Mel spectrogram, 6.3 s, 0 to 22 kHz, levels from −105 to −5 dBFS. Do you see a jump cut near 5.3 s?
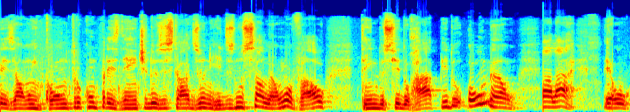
yes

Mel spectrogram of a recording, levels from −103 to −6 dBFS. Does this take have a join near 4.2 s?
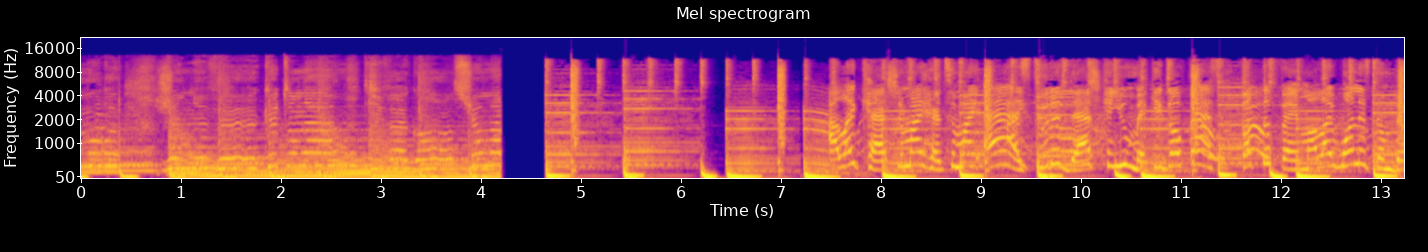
yes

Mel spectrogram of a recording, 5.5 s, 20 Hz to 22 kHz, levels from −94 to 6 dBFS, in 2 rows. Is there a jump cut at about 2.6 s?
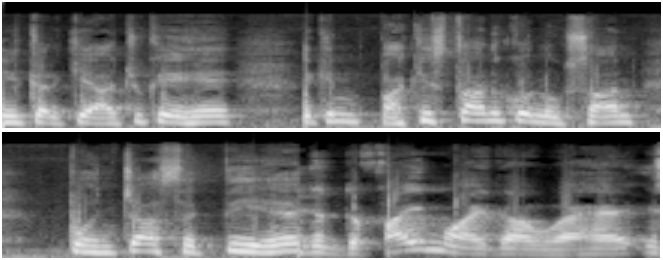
no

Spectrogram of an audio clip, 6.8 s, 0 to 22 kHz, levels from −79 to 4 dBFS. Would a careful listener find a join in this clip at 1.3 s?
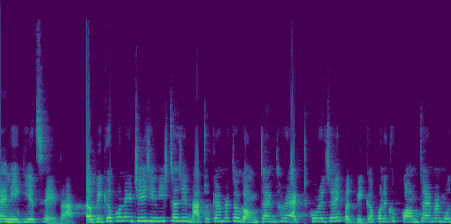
yes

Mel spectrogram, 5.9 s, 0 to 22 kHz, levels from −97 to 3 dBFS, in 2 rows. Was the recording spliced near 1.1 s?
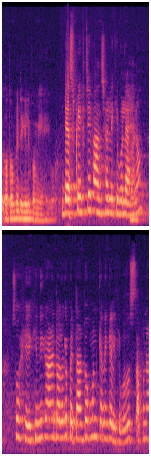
yes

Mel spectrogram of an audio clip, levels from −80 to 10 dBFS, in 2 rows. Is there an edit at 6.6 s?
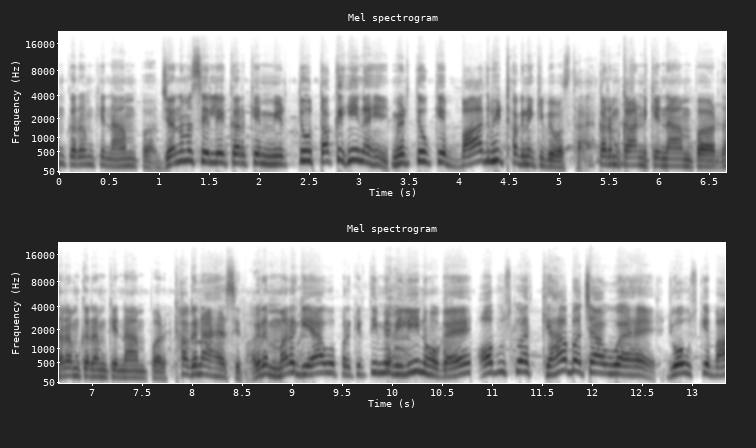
no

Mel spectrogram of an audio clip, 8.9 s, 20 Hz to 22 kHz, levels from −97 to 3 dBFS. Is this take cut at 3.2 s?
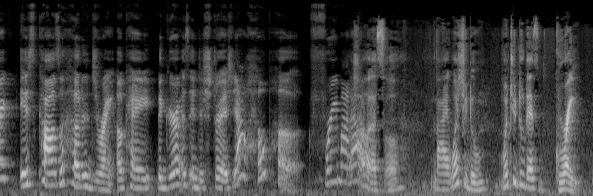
no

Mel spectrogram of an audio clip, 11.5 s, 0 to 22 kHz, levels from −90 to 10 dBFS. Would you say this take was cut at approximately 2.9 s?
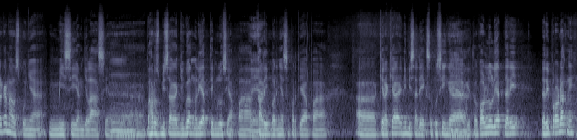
yes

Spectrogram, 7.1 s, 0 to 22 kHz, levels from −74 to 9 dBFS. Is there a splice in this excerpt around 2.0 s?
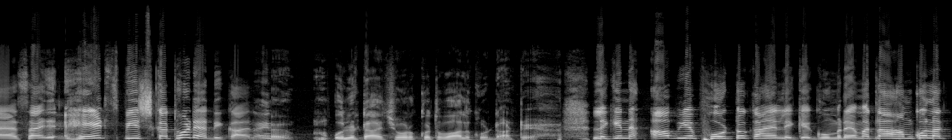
yes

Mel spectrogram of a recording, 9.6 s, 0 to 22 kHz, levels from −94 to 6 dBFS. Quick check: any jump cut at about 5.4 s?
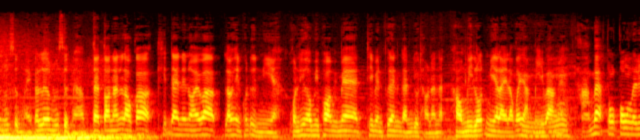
no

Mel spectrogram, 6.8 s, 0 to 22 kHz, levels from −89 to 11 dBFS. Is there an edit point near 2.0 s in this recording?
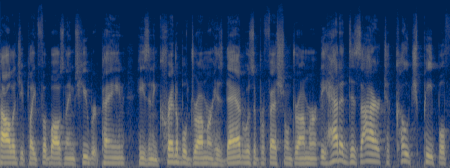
no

